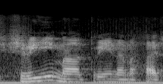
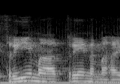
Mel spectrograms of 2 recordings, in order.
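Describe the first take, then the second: First: The first word begins with an sh sound. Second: The first word begins with a plain s sound. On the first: The speaker calls it right. "It is Sha and Ra there" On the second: The speaker calls it wrong. "We shouldn't say"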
